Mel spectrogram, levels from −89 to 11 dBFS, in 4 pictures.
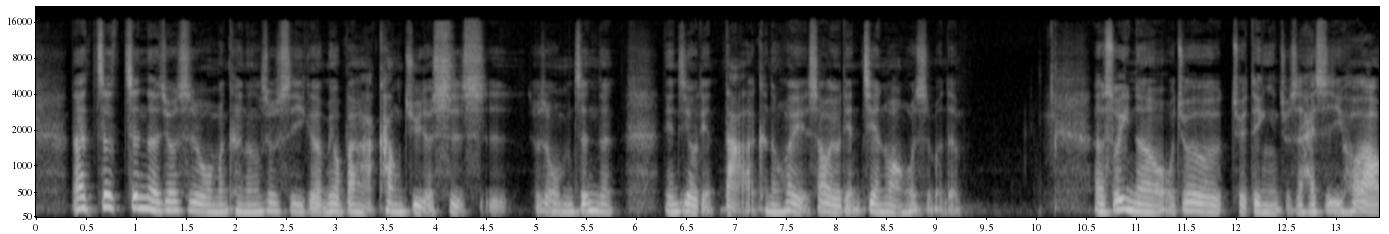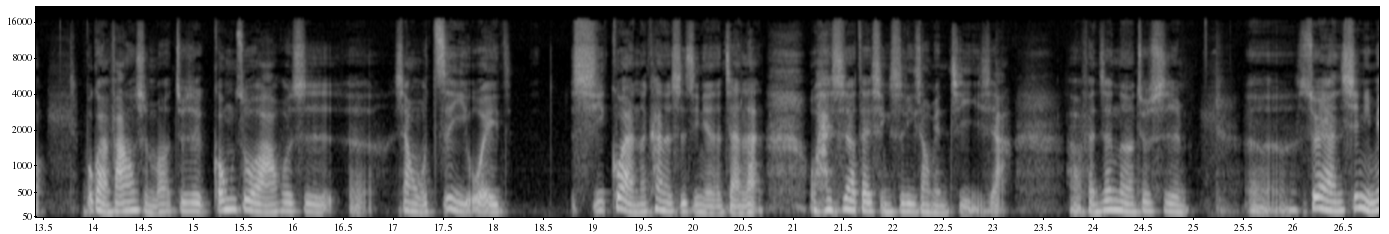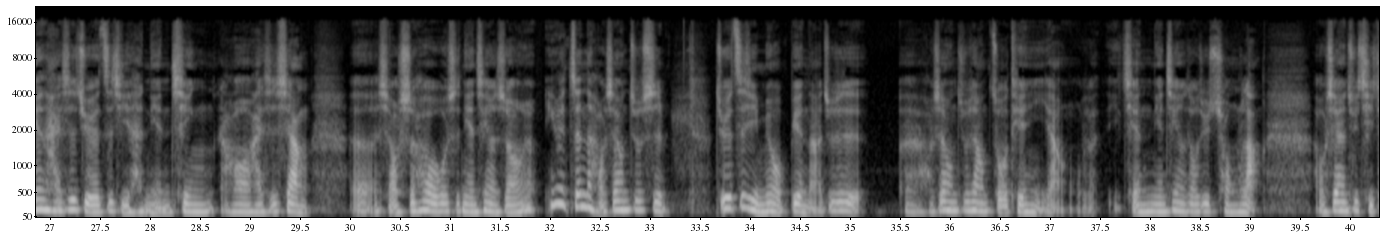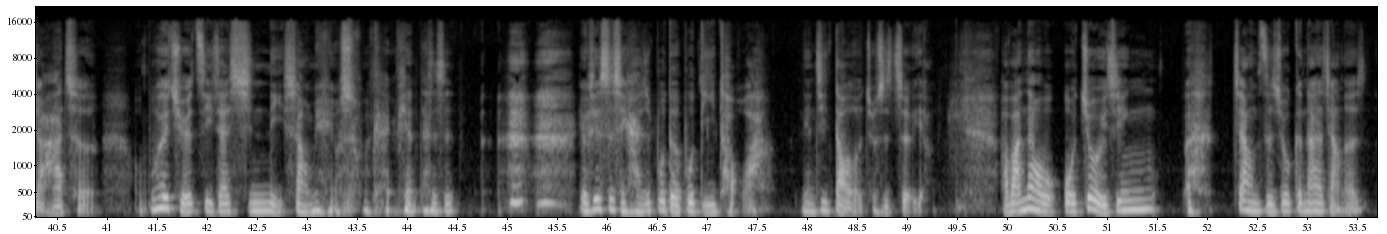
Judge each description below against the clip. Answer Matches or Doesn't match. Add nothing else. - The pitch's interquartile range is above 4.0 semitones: Doesn't match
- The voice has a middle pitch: Matches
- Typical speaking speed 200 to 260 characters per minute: Doesn't match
